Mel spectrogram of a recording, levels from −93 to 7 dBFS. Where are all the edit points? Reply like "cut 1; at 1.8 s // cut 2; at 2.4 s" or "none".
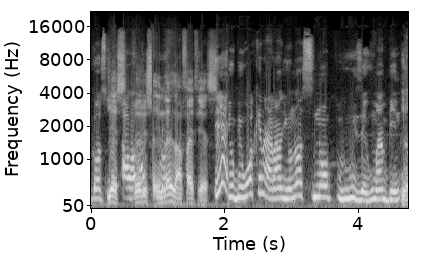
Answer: cut 1; at 0.9 s // cut 2; at 2.1 s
